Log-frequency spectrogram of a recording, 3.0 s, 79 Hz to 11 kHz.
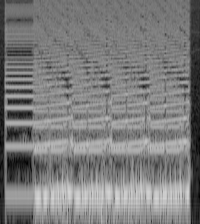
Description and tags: sample of gameboy with 32mb card and i kimu software
game, boy, layer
